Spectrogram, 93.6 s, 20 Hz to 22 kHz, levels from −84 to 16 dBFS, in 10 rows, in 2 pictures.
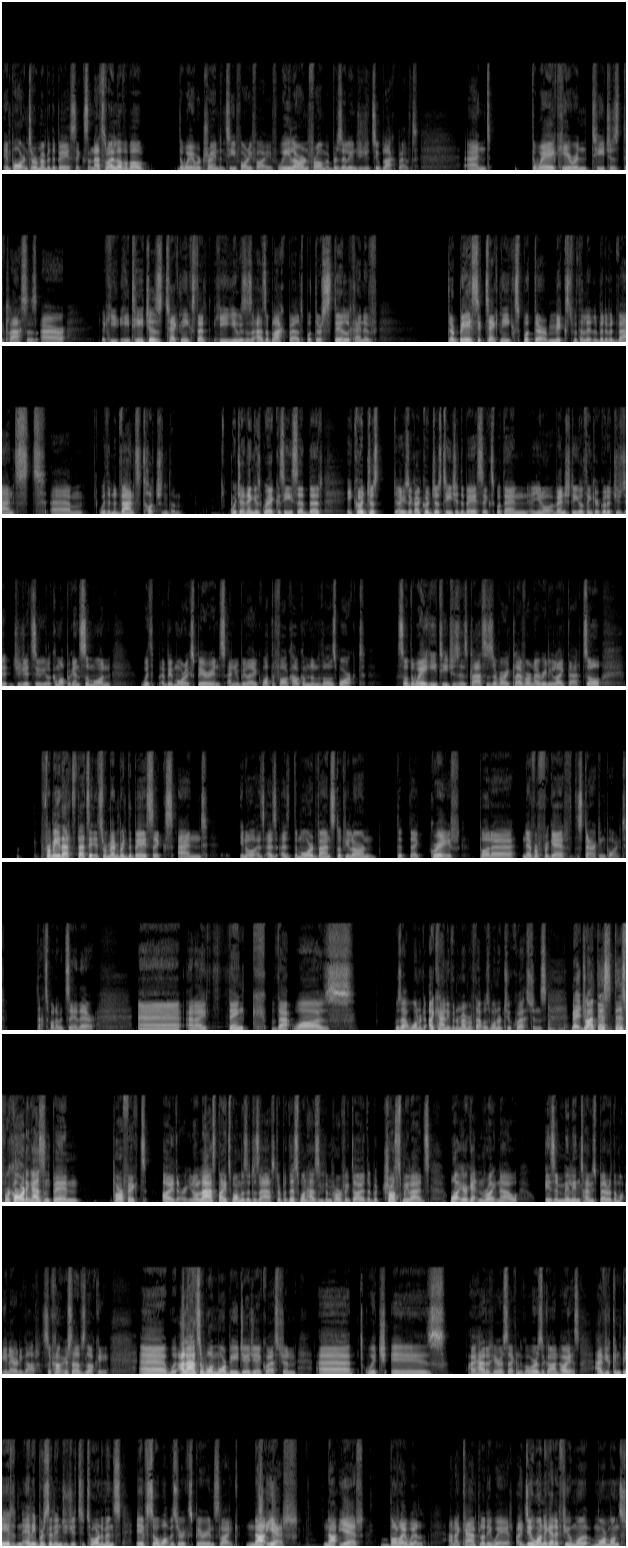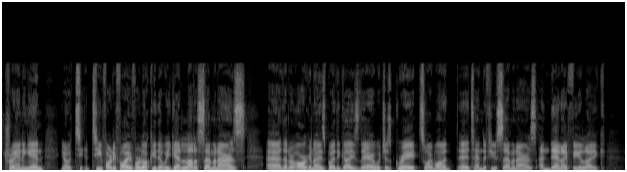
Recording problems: none

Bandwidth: 14 kHz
